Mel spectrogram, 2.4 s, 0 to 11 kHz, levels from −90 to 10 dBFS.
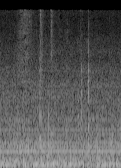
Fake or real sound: real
